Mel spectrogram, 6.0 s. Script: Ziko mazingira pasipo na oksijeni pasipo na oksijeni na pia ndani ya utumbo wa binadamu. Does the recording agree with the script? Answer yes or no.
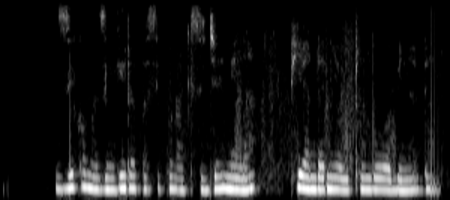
no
